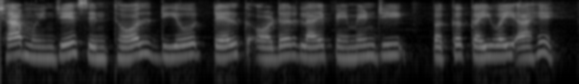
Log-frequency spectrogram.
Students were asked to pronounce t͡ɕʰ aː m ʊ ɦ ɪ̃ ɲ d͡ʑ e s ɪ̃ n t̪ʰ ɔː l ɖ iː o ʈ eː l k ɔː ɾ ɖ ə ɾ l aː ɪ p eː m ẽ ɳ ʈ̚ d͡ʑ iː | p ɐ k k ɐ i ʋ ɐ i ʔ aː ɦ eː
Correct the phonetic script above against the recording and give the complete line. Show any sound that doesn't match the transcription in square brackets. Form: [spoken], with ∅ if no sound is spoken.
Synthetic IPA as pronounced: t͡ɕʰ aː m [ʊ̃] ɦ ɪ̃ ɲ d͡ʑ e s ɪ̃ n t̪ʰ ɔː l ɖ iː o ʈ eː l k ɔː ɾ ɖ ə ɾ l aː ɪ p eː m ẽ ɳ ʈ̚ d͡ʑ iː | p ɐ k k ɐ i ʋ ɐ i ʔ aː ɦ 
